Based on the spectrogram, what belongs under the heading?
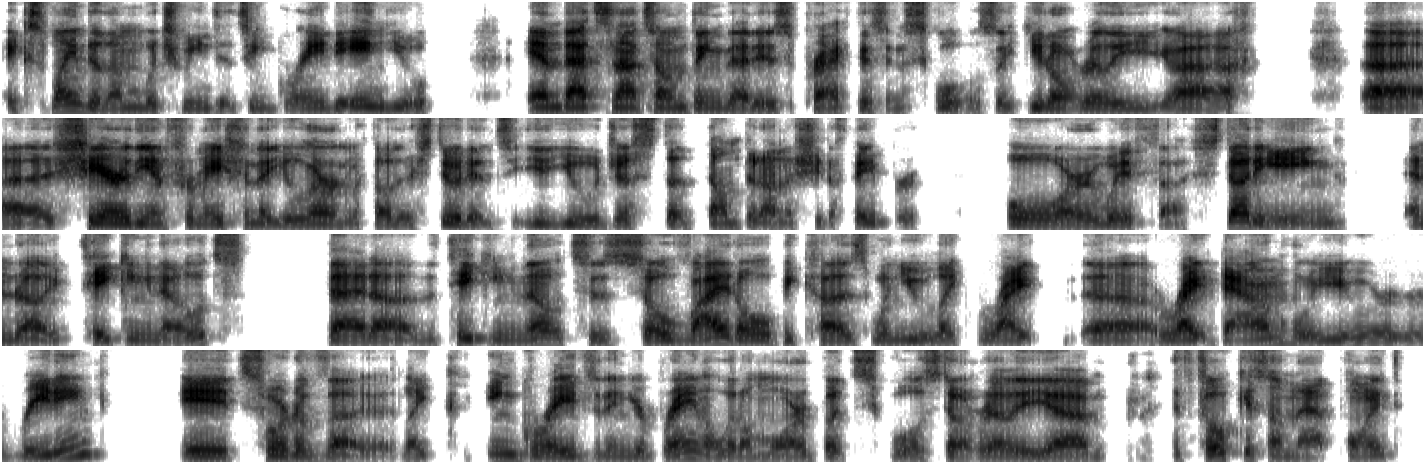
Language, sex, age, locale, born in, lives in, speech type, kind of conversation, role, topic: English, male, 20-24, en-US, United States, United States, conversation, unstructured, none, What is the most surprising thing you have learned outside the classroom?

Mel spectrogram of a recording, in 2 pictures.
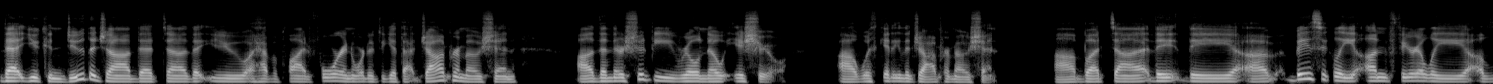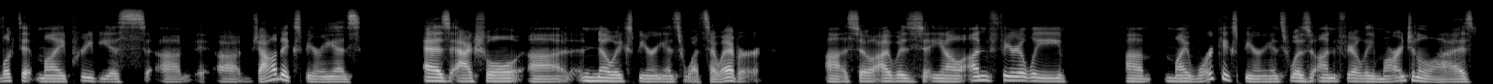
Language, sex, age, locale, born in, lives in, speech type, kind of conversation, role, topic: English, female, 45-49, en-US, United States, United States, conversation, unstructured, none, Have you ever been unfairly passed over for a promotion?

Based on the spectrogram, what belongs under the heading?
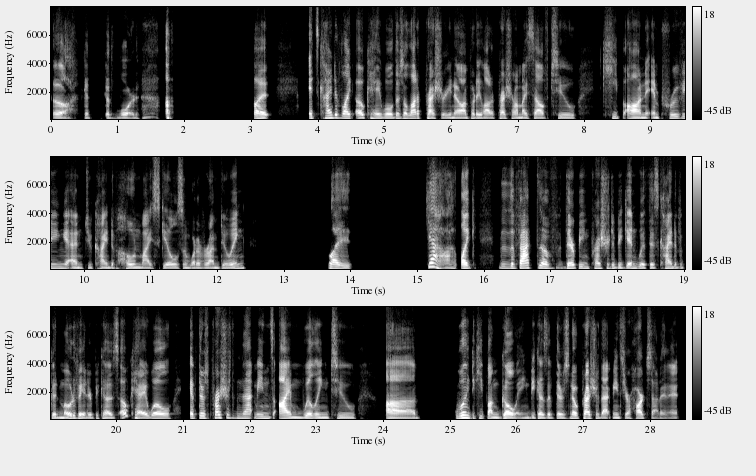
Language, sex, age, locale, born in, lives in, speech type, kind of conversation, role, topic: English, male, 20-24, en-US, United States, United States, conversation, podcast, guest, What helps you keep working toward your goals even when it gets tough?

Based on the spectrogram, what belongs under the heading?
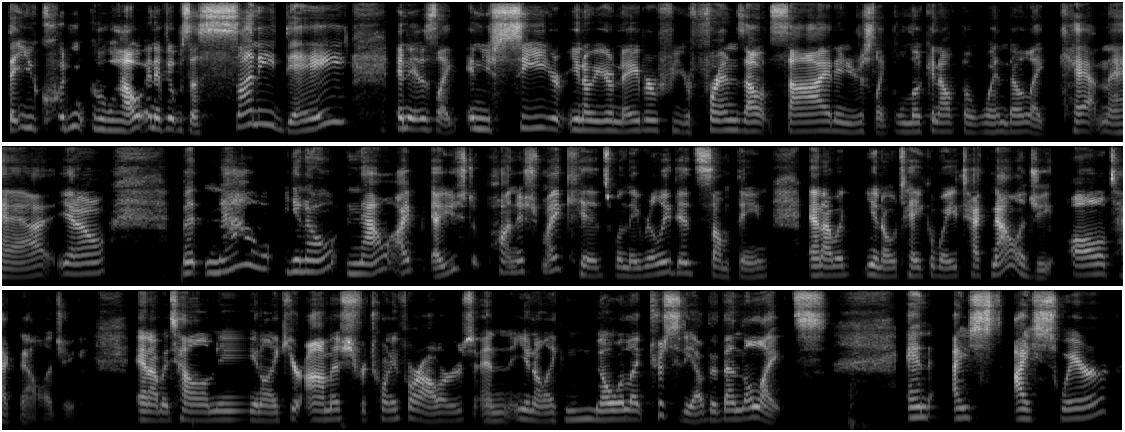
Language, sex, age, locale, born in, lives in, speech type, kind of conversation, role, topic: English, female, 55-59, en-US, United States, United States, conversation, podcast, host, How can people cope with sadness and take care of their emotional well-being?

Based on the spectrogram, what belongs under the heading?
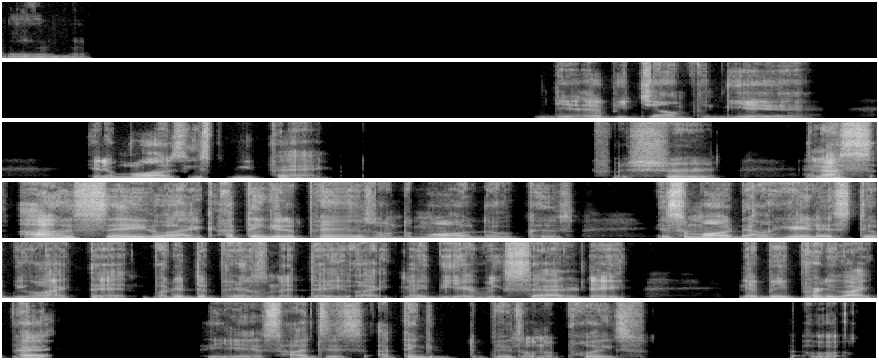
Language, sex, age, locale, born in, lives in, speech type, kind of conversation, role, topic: English, male, 20-24, en-US, United States, United States, conversation, podcast, host, What are some effective ways people build new friendships when they find themselves in unfamiliar places?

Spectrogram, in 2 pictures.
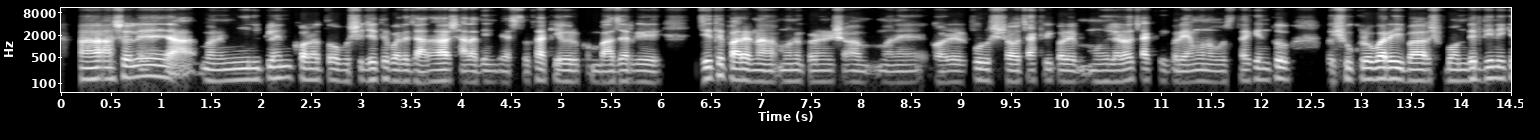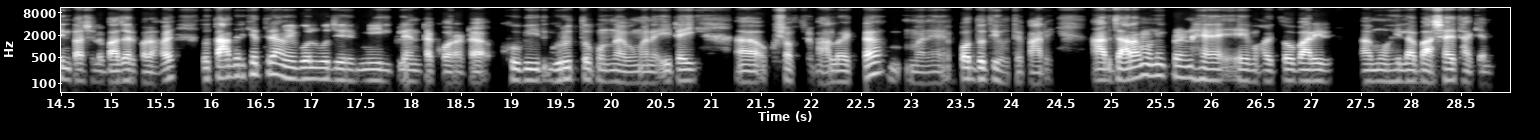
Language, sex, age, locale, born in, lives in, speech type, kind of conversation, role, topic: Bengali, male, 25-29, bn-BD, Bangladesh, Bangladesh, conversation, podcast, guest, দীর্ঘমেয়াদে খাবার বাঁচাতে এবং খাবারের অপচয় কমাতে আপনি কী করেন?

